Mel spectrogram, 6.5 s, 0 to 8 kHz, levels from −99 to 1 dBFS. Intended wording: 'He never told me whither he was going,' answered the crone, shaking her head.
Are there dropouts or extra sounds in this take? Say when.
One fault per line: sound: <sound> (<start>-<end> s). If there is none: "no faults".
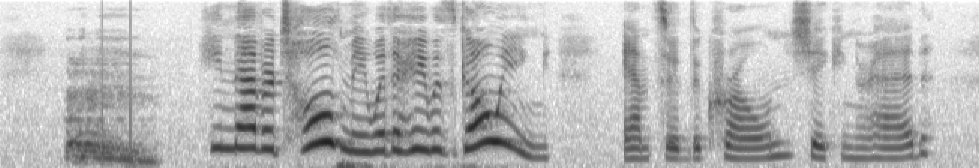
sound: throat clearing (0.4-1.1 s)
